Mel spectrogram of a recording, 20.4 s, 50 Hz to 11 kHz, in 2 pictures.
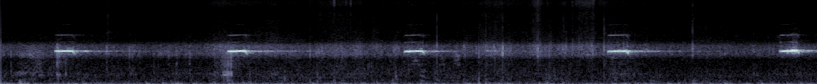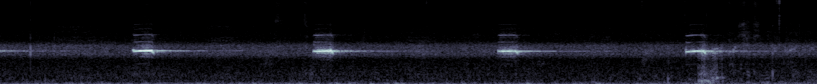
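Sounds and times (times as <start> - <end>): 
Eurasian pygmy owl calling: 0.6 - 1.6, 2.7 - 3.8, 4.9 - 5.8, 7.5 - 8.6, 9.7 - 10.9, 11.8 - 13.2, 14.0 - 15.3, 16.4 - 17.8, 18.7 - 19.8.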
